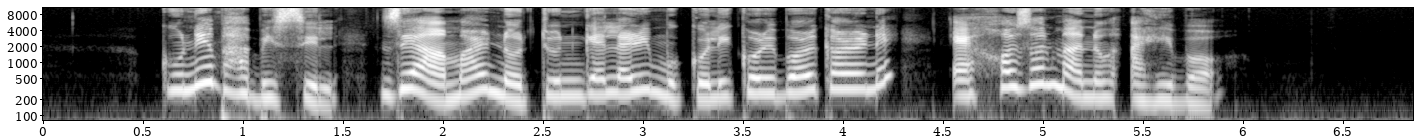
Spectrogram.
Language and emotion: Assamese, surprised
